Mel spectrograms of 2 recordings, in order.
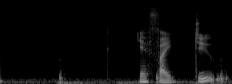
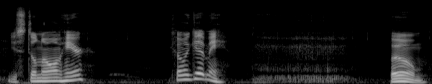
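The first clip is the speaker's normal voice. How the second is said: higher, louder teasing; playful taunt; 6 semitones higher, 5 dB louder than usual. Pretend. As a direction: goad the zombies into the trap. Taunting zombies.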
